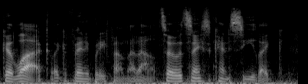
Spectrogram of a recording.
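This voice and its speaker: Female panelist, notably low register, loose conversational delivery, slight room noise. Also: quick pace, creaky. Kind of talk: casual panel discussion.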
